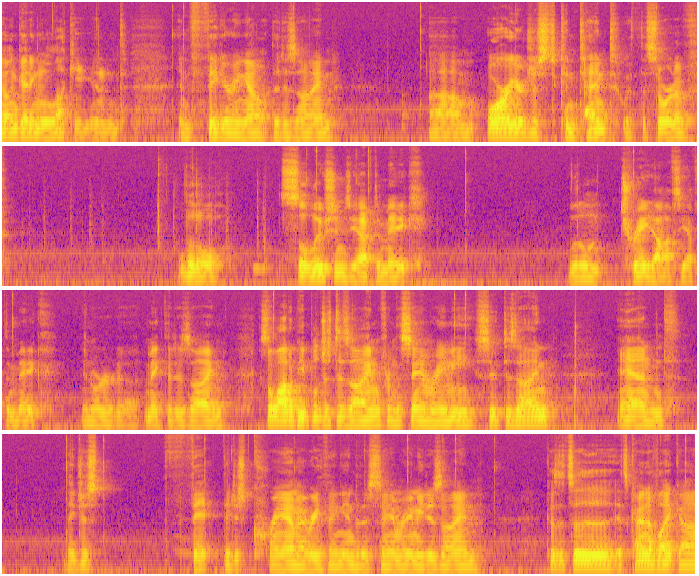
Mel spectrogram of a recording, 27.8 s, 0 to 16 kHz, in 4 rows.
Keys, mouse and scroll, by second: 1.3 click, 2.5 click, 4.7-6.2 drag, 7.4 ctrl+z, 8.6 ctrl+alt+z, 9.6 click, 10.1 click, 11.2-12.9 drag, 13.6-16.2 drag, 18.0 click, 21.1 click, 21.4-22.5 drag, 23.4-24.5 drag, 24.8 click, 25.4-27.3 drag.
